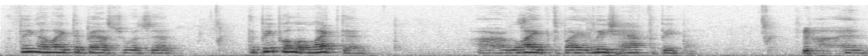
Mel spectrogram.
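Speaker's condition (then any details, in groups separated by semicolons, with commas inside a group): ALS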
